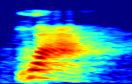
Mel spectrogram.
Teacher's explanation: a vogal U que vem primeiro, ela é uma semivogal. E o A é uma vogal. Então, eu tenho um ditongo crescente, do menor para o maior, da semivogal para a vogal.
